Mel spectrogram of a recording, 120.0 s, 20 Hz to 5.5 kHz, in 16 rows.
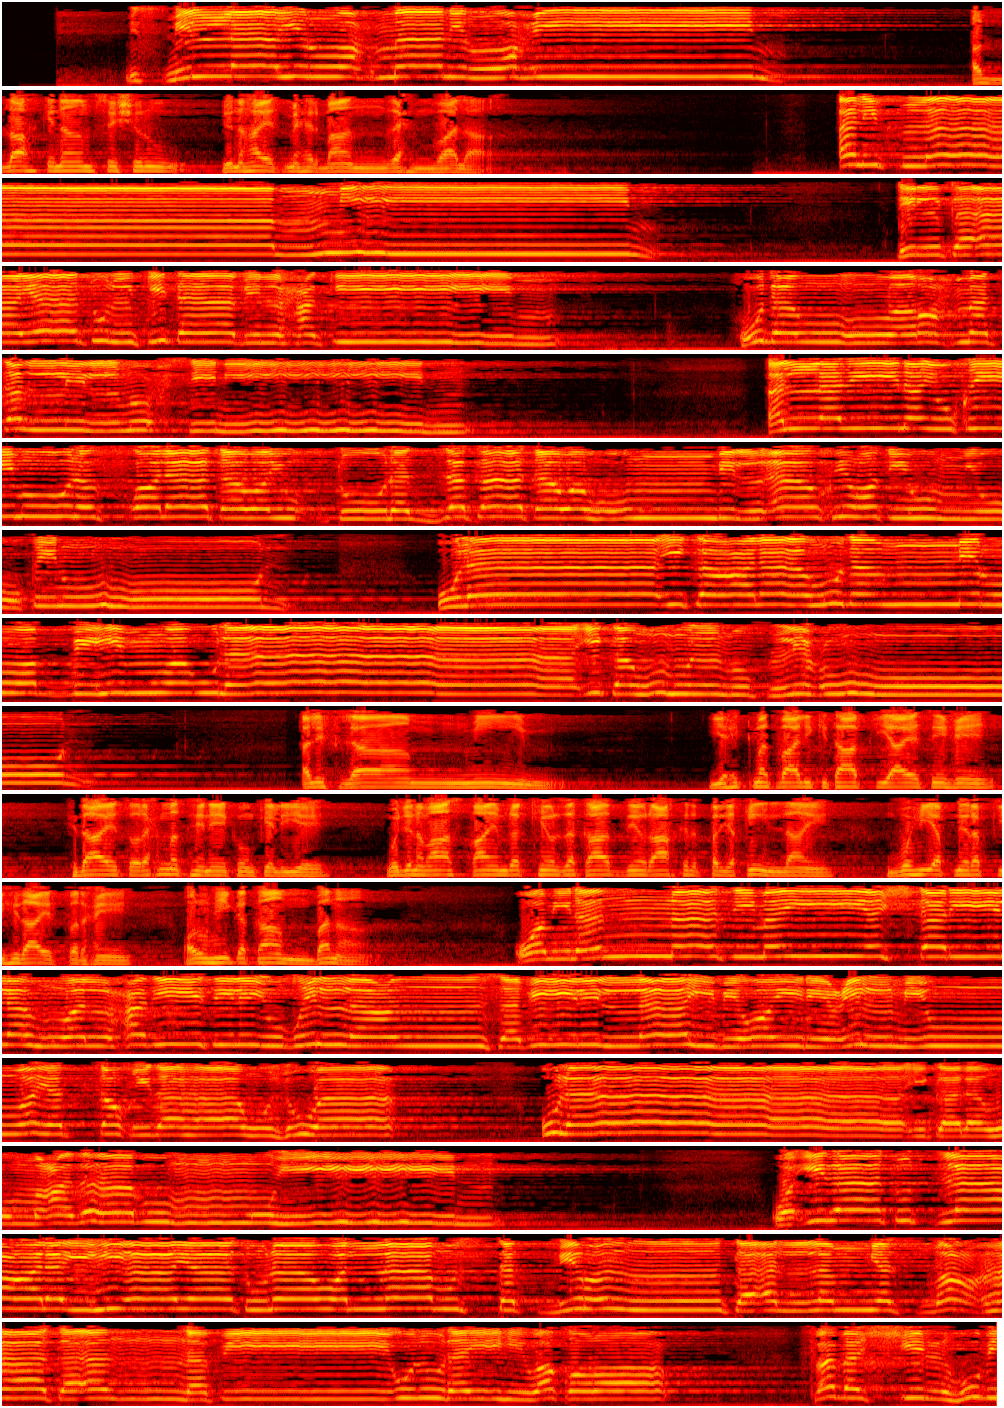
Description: سورۃ لقمٰن مع ترجمہ کنزالایمان ZiaeTaiba Audio میڈیا کی معلومات نام سورۃ لقمٰن مع ترجمہ کنزالایمان موضوع تلاوت آواز دیگر زبان عربی کل نتائج 1751 قسم آڈیو ڈاؤن لوڈ MP 3 ڈاؤن لوڈ MP 4 متعلقہ تجویزوآراء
